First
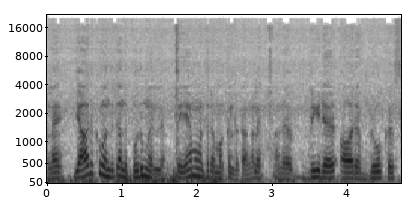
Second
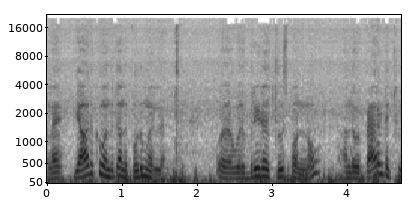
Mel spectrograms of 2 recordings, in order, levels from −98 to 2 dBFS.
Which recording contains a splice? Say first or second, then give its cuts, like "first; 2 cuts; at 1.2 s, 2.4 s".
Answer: first; 1 cut; at 1.7 s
